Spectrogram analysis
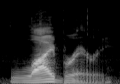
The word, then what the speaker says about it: library: they at the library it's pronounced library does that does me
